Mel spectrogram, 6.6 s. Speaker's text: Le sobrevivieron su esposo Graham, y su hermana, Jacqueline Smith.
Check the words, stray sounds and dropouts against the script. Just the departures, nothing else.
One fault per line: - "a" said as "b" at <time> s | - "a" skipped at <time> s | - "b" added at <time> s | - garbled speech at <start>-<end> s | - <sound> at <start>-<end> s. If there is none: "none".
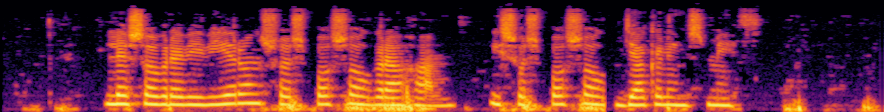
- "hermana" said as "esposo" at 3.9 s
